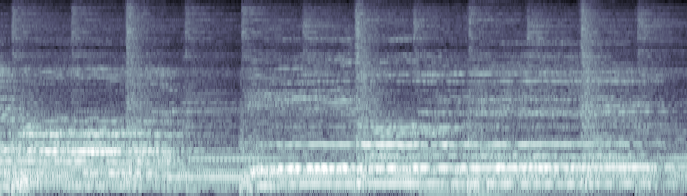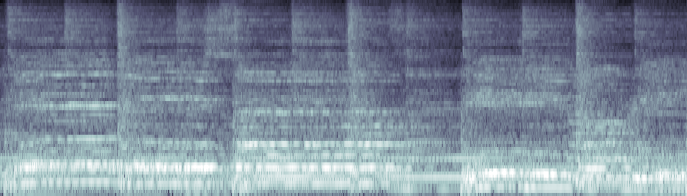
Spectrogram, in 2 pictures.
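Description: A small praise team of men's and women's voices singing a worship song together in harmony, with long held notes, over a steady beat of sharp ticks.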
